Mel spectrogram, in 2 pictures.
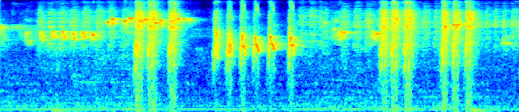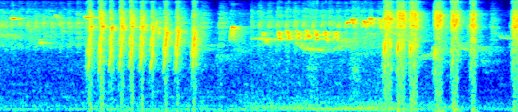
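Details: Grey-cheeked bulbul (cucak jenggot) lure recording meant to make the bird sing actively; loud repeated bursts of harsh, rattling, broadband notes, the bursts separated by brief pauses, mixed with high whistled and chirping phrases.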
